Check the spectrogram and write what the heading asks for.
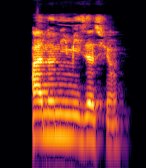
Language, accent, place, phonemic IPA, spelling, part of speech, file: French, France, Lyon, /a.nɔ.ni.mi.za.sjɔ̃/, anonymisation, noun, LL-Q150 (fra)-anonymisation.wav
- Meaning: anonymization (act of making anonymous)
